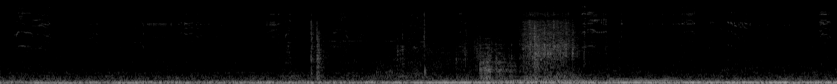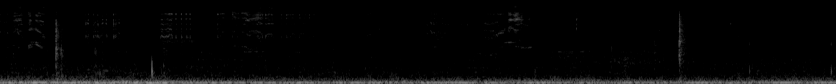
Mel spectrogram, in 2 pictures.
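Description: Side cutters stripping and trimming thin electrical wire: scattered small clicks and a brief scrape, over a steady low rumble.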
